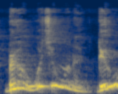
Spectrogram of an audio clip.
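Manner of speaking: high, loud squaring up; retold challenge. Calling out the other fighter, loud high challenge. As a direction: call them out at high pitch.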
